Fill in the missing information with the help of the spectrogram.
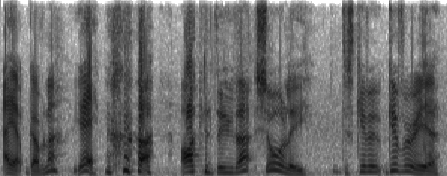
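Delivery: chirpy Cockney character voice. Acted. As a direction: put on a matey Cockney accent. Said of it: "Is that Cockney".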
